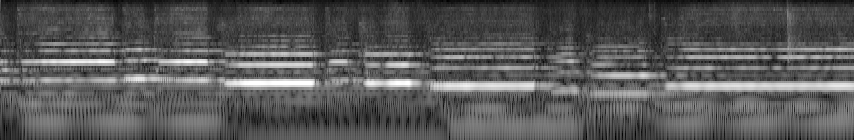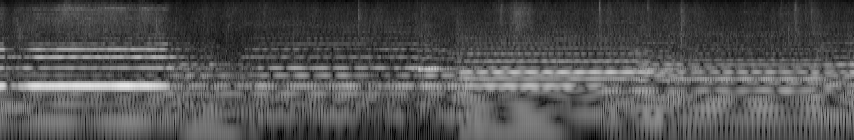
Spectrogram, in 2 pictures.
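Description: Flute playing a slow prelude melody over an accompaniment of long, held low notes that change every couple of seconds.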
